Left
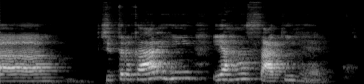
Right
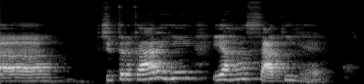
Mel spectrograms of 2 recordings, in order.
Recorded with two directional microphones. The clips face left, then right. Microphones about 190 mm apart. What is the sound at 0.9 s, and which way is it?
Speech, 15° right (ahead or behind).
